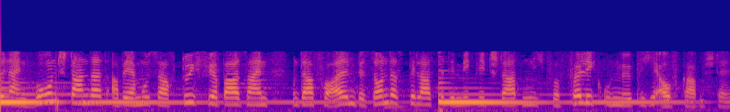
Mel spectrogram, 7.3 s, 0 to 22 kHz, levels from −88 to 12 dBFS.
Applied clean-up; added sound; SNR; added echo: none; Bowed string instrument; -2 dB; none.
